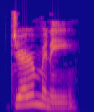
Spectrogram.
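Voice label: "germany", British English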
